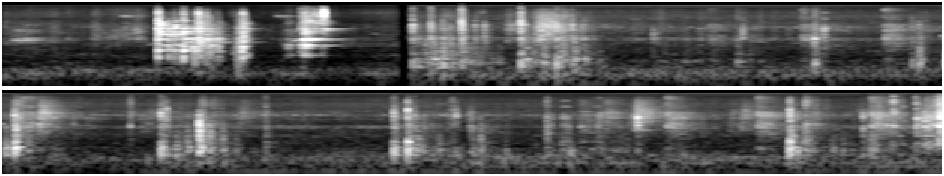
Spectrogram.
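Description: A metal slotted spoon clinking against an aluminium cooking pot, then a string of short knocks, about one a second, as hard round green fruits are handled and set down in a plastic colander.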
